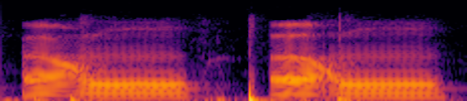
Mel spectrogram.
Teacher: Hamzah makhrajnya di pangkal kerongkong. Ain di pertengahan kerongkong.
